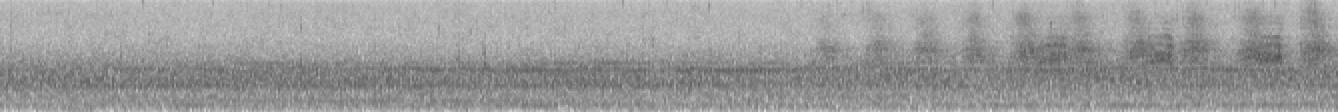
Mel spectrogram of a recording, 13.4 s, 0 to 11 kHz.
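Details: Adult mallards, male and female, at Domaine Maizerets on 27 March 2018; after about eight seconds of steady low hum, a rapid run of harsh, evenly spaced quacks begins and carries on to the end.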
